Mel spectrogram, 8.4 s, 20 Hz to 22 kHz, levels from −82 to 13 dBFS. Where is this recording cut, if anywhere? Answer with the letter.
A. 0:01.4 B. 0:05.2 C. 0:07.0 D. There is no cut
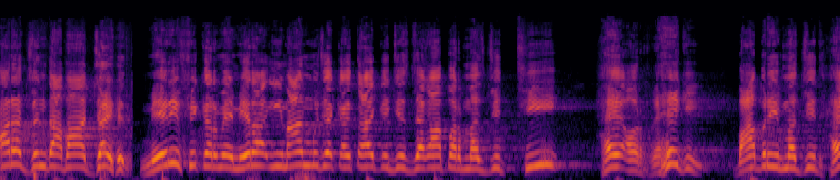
A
